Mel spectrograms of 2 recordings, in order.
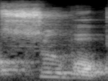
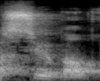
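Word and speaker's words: tsubo: And these are called Subo points. It starts with a T, but they're pronounced Subo points.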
